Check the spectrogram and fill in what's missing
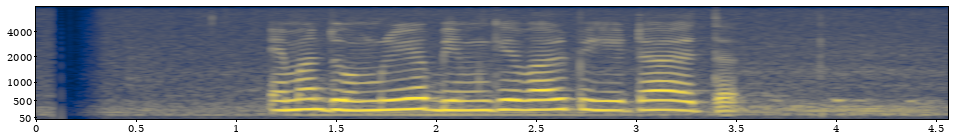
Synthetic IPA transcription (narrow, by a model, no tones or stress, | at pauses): eməd̪umɾijəbimɡeʋalpiɦiʈaːæt̪ə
